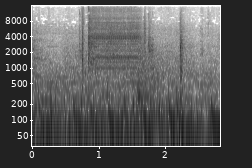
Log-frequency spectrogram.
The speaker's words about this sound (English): He approaches the large metal door, illuminated by a single light hanging above. He presses the buzzer.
